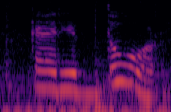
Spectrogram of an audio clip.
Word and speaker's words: коридор: Коридор. Коридor. We also have bukva O and bukva R. Коридор. Stress falls on the final syllable or door.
